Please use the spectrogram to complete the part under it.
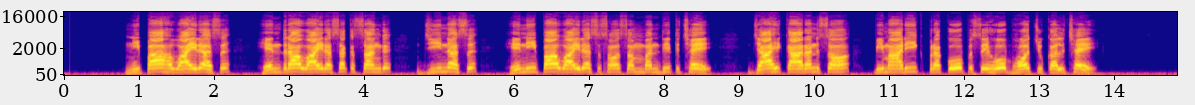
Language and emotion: Maithili, neutral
